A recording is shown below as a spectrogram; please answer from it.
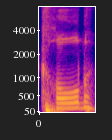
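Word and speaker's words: Kolb: It looks like his last name is spelled Cobb by the way. KB, but they say Cobb. That's how you're supposed to say it apparently.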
